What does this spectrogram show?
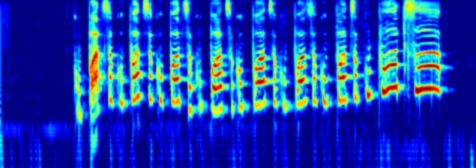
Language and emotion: Russian, positive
